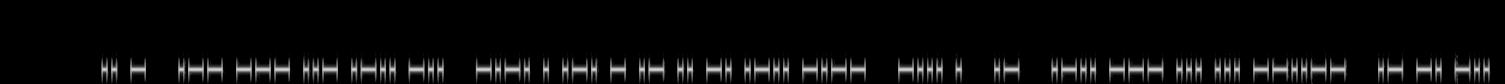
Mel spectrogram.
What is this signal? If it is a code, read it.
Morse code, heard as a keyed tone, about 25 wpm, 700 Hz. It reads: IT WOULD CERTAINLY BE A LOSS, AND
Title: Sentences from Top 1600 Words 25wpm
